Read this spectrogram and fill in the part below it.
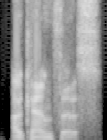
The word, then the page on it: acanthus: British English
